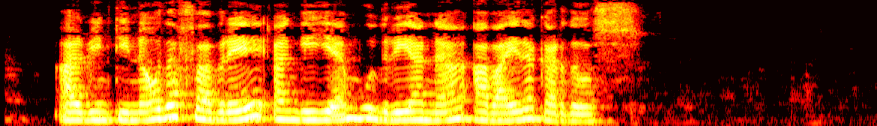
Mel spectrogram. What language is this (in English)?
Catalan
